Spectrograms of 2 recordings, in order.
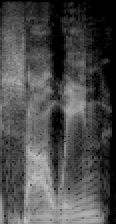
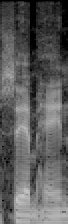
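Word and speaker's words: Samhain: Sam Hayne uh so the like proper pronunciation of that is actually saween and I swear to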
